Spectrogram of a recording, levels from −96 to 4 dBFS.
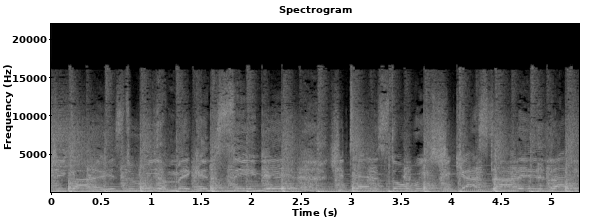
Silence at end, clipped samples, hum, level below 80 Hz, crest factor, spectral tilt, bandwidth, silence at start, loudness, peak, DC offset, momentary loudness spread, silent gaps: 0 s; under 0.1%; none; -30 dBFS; 12 dB; -4 dB/octave; 17 kHz; 0 s; -26 LUFS; -14 dBFS; under 0.1%; 2 LU; none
